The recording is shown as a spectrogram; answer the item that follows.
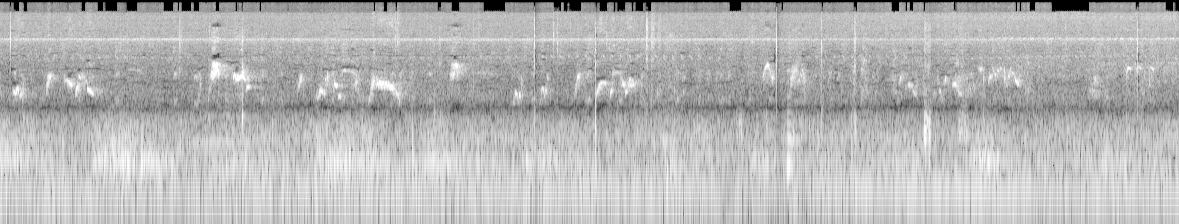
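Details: Red-whiskered bulbul, a trapped fighting bird, delivering lively runs of short, bright whistled phrases, repeated in quick groups with brief pauses. A constant low hum runs underneath, with a few clicks.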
